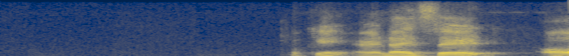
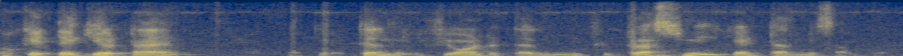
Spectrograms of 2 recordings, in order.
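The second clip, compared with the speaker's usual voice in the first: soft, lower, patient reassurance; reassuring coax; 4 semitones lower, 9 dB quieter than usual. Retold or imitated. Teacher coaxing the weeping student to open up, soft and reassuring. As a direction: gently invite him to trust you.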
